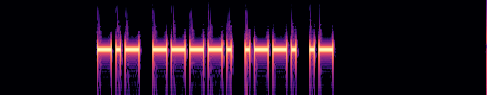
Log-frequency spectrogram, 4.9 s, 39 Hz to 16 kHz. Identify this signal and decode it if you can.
Morse code, heard as a keyed tone, about 26 wpm, 700 Hz. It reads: K9PA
